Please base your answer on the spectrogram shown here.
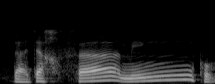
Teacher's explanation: لا، نقول دكة واحدة، الصوت يخرج من الأنف، صوت الغنة يخرج من الأنف. منكم فقط، كان عليك أن تطيل الغنة بمقدار حركتين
